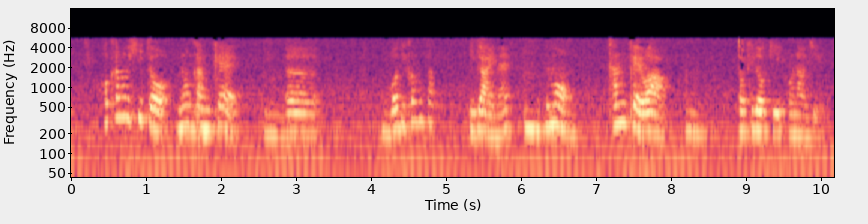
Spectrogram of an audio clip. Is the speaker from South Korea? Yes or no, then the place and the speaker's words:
no; Italy; Japanese is a second language; 私はイタリア人だから、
